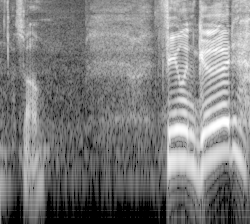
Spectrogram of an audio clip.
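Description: A man speaks in an energetic tone. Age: 50s. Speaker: podcast host. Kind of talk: casual monologue. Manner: rambling, energetic.

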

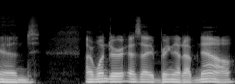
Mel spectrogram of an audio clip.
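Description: This is a normal speaking voice with fairly even intonation, set against a quiet background. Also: man, dry, close sound with no echo. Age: 40s. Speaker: podcast host. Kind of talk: podcast interview.

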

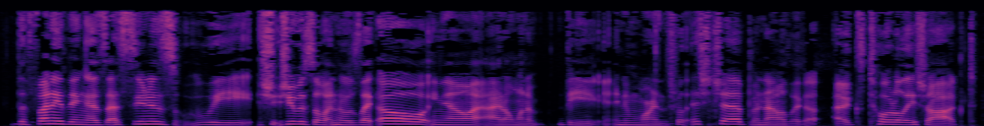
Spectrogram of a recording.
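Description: A woman with an American accent and an ordinary speaking voice talks at a fairly quick pace over a quiet background. Her pitch is medium, with ordinary variation. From Puerto Rico and US. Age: 30s. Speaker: storytelling show founder, guest. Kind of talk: casual interview chat.

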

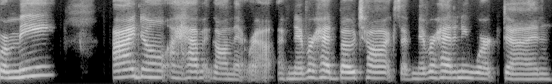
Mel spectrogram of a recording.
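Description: Against a quiet background, a woman talks at a moderate pace in an ordinary speaking voice. Her pitch varies in an ordinary way. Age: 50s. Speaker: podcast host and background singer. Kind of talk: casual solo monologue. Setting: video recording over Zoom.

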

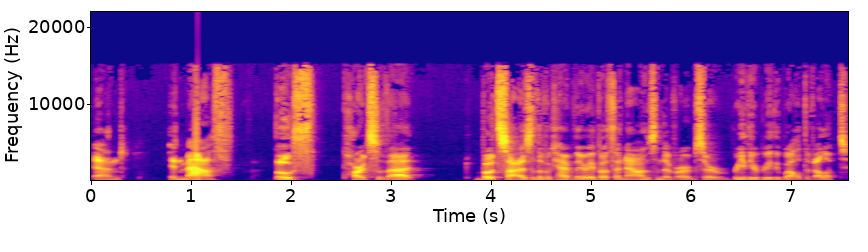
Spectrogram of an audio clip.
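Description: On a very clean recording with a silent background, a man talks at a fairly quick pace in a bright, sharp tone with ordinary pitch variation. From Korea, moved to US as child. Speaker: independent researcher and software engineer. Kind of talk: interview conversation. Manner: casual with many fillers.

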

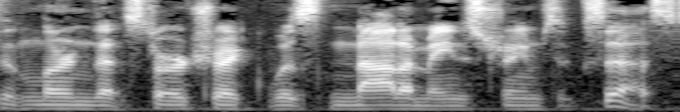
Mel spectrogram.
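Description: In a Southern US accent, a man speaks with a bright, sharp tone. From US South. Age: 30s. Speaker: podcaster. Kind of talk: casual chat.

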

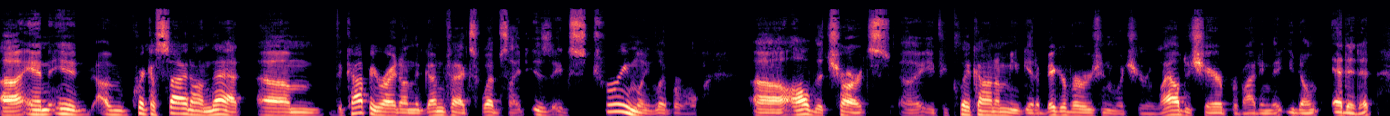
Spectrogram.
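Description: The speech runs with hardly any pauses and big swings in loudness. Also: man, medium pitch for a man, lively intonation. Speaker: podcast guest, author. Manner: measured, slow speaker.

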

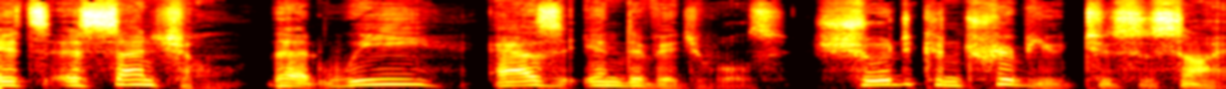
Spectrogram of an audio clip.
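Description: Very slowly and with lively intonation, a man with a high pitch speaks in a very clean recording with a silent background. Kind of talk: audiobook narration of a nonfiction book. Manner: measured, clear, formal.

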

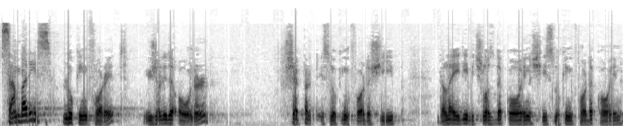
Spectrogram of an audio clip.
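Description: A man with a Czech accent, lively in intonation and moderate in pace. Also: medium pitch for a man. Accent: Czech-accented English, noticeable. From Czech Republic. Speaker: missionary. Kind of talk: church talk / sermon. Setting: church with audience. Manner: halting, frequent fillers.

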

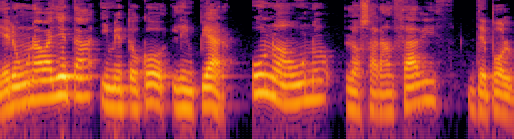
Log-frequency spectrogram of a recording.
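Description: Against a quiet background, a man with a fairly high pitch and a dark, mellow tone makes very wide pitch swings. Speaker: podcaster on productivity. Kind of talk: storytelling monologue. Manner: casual.

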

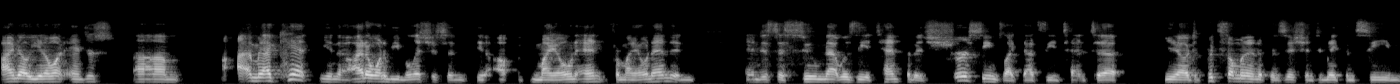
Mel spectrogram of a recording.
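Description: With an American accent, a man with a normal speaking voice and medium pitch talks at a fairly quick pace and with lively intonation, the sound dry and close with no echo. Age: 50s. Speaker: sports blogger. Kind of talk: casual chat.

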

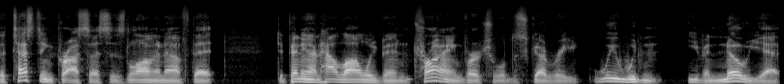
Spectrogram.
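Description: The recording is very clean with a silent background. A man speaks in a plain, everyday voice at a fairly slow pace with lively intonation. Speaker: podcast host. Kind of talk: interview.

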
